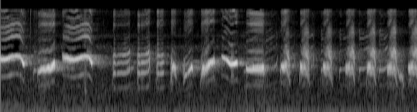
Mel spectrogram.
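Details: Singing caged Chinese hwamei: sweeping whistled slurs give way to stuttering buzzy notes and end in a fast string of short, evenly repeated chips.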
